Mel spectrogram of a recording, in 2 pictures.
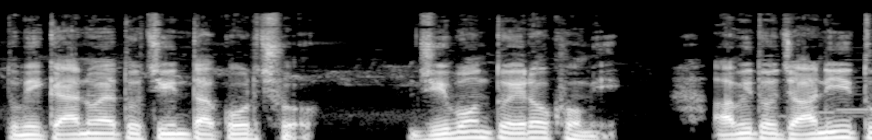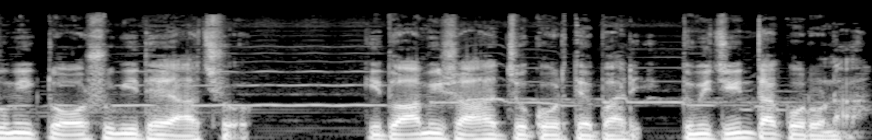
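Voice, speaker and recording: A man's voice: on the low side, fairly even intonation, normal speed, soft background music, close to an everyday voice. A man voicing a remorseful, kindly middle-aged village landlord in a cartoon, speaking earnestly and reflectively. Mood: reassuring. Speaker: voice actor. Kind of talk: cartoon voice acting.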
